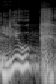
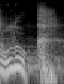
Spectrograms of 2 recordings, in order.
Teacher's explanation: there's Luke with the dark L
